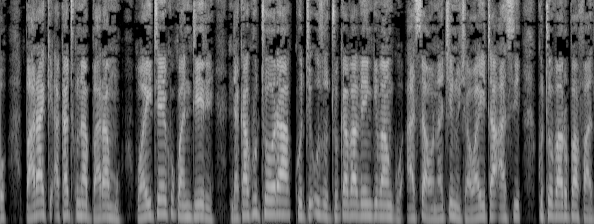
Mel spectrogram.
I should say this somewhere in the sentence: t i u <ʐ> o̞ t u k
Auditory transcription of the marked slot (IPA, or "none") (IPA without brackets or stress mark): z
